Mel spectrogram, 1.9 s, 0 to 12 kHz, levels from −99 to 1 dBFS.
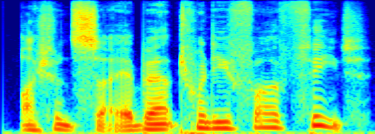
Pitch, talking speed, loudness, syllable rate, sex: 140 Hz, 225 wpm, -17 LUFS, 5.5 syllables/s, male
